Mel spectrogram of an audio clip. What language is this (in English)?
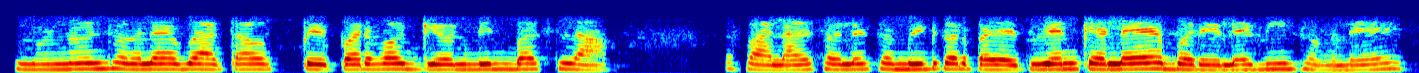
Konkani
